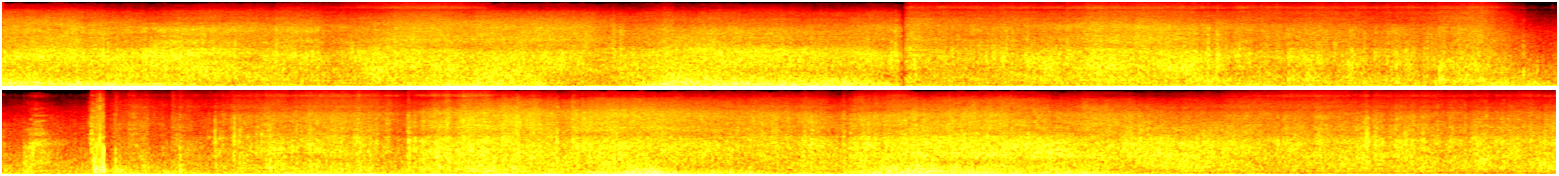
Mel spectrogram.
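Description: Snowboard edges scrape and hiss over hard snow.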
